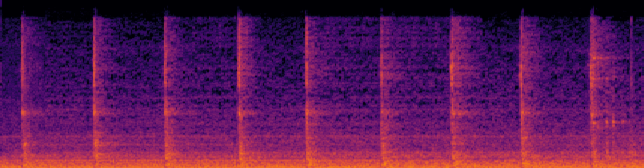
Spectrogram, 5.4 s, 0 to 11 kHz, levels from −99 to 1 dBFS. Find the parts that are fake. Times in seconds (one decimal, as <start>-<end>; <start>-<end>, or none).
1.6-2.1; 2.7-4.0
